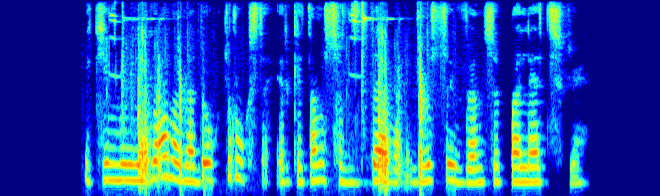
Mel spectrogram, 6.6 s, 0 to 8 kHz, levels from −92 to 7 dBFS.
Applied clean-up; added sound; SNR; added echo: neural mask model RNNoise.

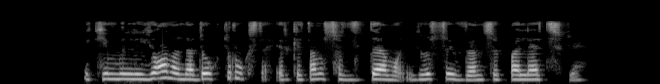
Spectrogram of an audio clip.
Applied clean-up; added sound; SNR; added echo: none; none; none; none.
